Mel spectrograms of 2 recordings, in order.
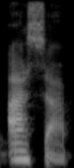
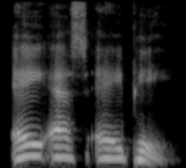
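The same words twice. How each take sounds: First: It is said as one short word. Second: It is spelled out as four letter syllables. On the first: This is how Spanish speakers say it. The speaker calls it wrong. "you guys say ASAP ... that one we don't say" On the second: This is how native speakers say it. The speaker calls it right. "cuatro sílabas"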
